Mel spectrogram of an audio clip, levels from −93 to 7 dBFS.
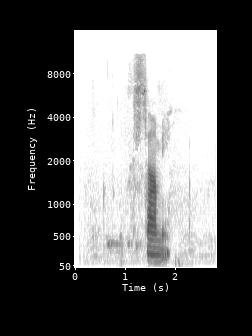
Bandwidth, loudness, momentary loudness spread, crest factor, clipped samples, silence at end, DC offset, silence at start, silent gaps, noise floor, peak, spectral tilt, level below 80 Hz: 11.5 kHz; -28 LUFS; 17 LU; 24 dB; under 0.1%; 0.95 s; under 0.1%; 0.65 s; none; -69 dBFS; -8 dBFS; -3.5 dB/octave; -76 dBFS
